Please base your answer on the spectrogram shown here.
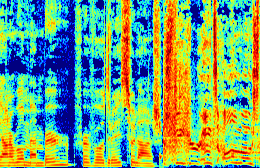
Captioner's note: some Applause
